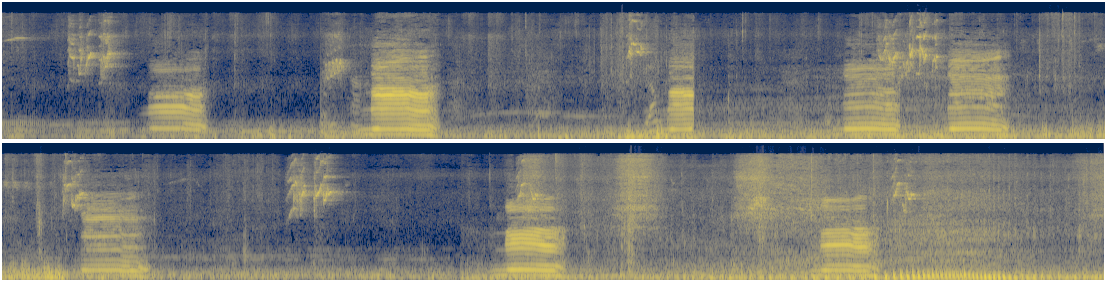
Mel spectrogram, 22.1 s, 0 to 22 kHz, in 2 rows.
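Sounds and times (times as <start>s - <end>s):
cattle mooing: 3.6s - 4.4s, 8.3s - 10.1s, 11.8s - 12.6s, 15.9s - 16.8s, 19.2s - 20.0s.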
